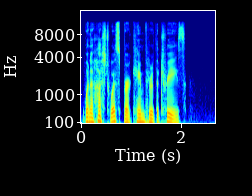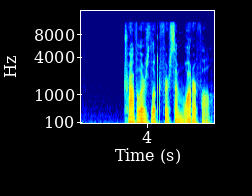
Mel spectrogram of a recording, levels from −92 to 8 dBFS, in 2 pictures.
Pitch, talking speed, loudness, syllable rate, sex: 95 Hz, 145 wpm, -22 LUFS, 5.0 syllables/s, male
